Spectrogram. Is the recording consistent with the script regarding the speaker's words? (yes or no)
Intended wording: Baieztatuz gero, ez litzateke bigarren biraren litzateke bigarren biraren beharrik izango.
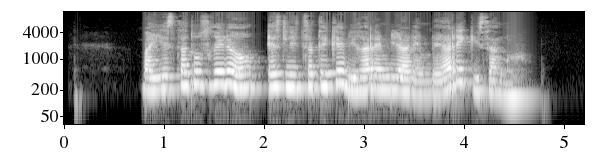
no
